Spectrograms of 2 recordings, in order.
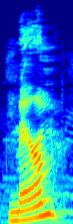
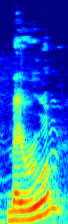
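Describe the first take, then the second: First: The 'oo' vowel is short and light. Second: The 'oo' vowel is drawn out and heavy. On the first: "Can I just say Merum?" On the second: "I'm pronouncing the ooh a little bit too hard"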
